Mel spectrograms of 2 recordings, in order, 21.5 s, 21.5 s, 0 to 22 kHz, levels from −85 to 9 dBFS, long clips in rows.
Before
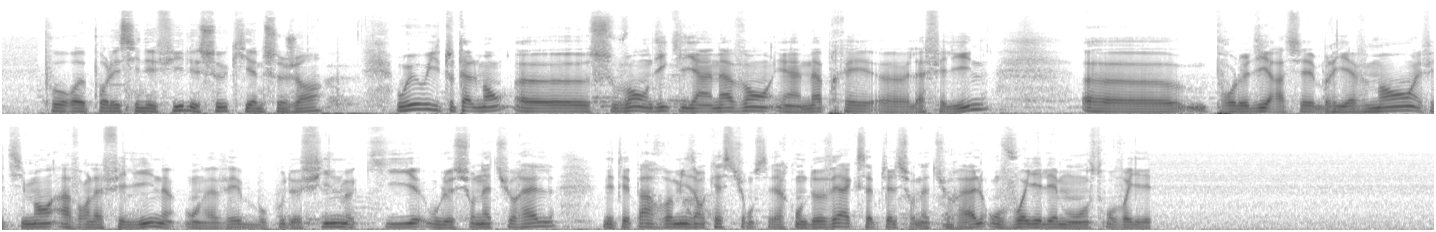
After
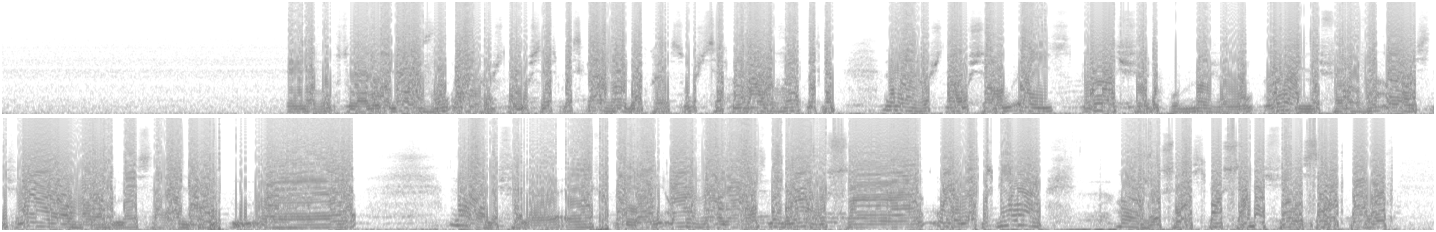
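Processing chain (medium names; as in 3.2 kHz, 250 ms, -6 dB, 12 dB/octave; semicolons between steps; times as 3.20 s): reverse the whole clip; integer overflow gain 27 dB; trim -6.5 dB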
